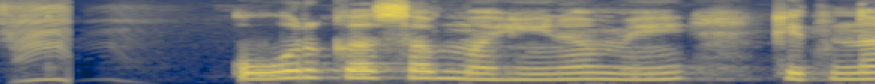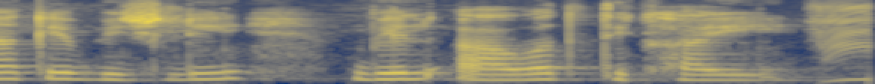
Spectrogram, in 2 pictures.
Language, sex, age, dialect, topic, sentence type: Bhojpuri, female, 18-24, Southern / Standard, banking, statement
